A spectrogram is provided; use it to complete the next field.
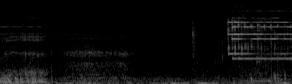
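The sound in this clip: A telephone starts ringing during a live broadcast, a bright electronic ringtone that comes in abruptly near the end and holds steady, after a stretch of faint breathy sniffs and low background noise.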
